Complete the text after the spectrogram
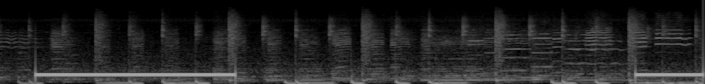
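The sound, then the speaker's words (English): A loud, steady telephone tone from a mis-dialed call, after the wrong button was pressed, holds for about two seconds, cuts out for a stretch of busier rhythmic clicks and tones, then sounds again at the end, like a call that won't go through. “Your call cannot be... Pressing the wrong button.”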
